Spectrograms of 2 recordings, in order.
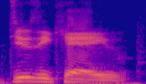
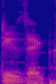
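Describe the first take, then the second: First: The name ends with a separate letter K. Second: The name ends in one short syllable 'zik'. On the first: The speaker calls it right. "It is Doozy K" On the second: The speaker calls it wrong. "not uh not Doozik"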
